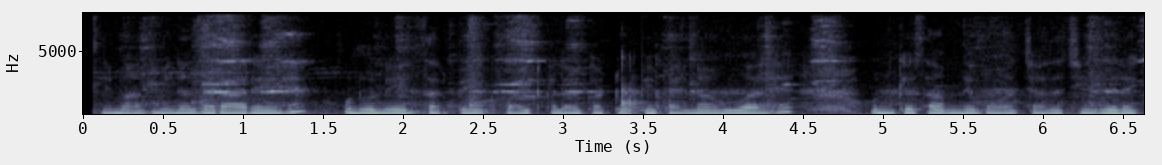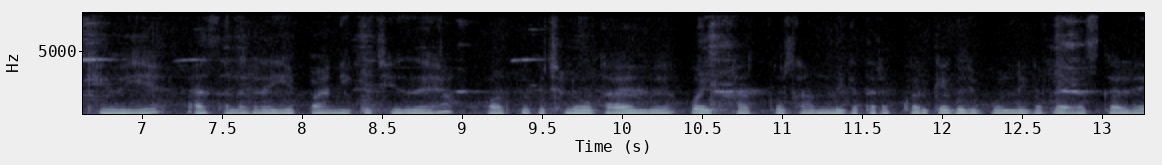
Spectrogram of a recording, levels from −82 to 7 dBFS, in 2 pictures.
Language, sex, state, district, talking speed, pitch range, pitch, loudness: Hindi, female, Uttar Pradesh, Jalaun, 210 wpm, 220-235 Hz, 230 Hz, -32 LUFS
